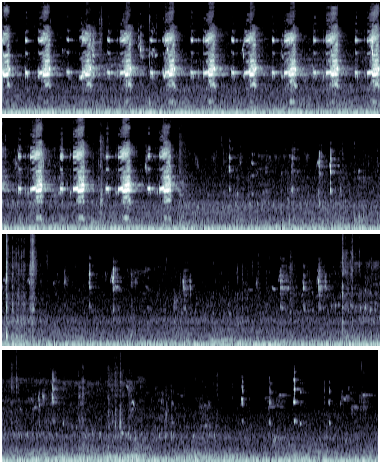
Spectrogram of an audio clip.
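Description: A bird calling loudly over and over, about one and a half harsh calls a second, which stops suddenly about eleven seconds in. After that only faint scattered clicks and small chirps are left.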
